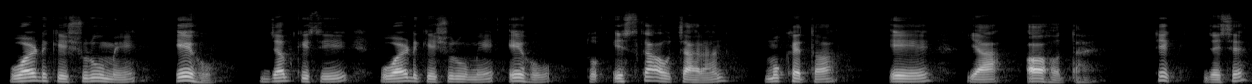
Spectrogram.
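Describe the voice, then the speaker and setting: A man's voice: mid-range voice, a little mellow. A man teaching a lesson on pronunciation rules, repeating each rule and spelling out words letter by letter.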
